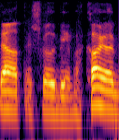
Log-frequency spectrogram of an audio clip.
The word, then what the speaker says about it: מכירי: which is pretty clear that they're reading it Makire, not Makari. So that is mashma, the way to pronounce it would be Makire, not Makare.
